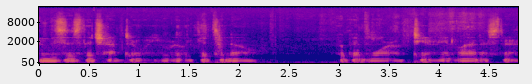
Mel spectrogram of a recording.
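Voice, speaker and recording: A man whispers in a soft-spoken way with vocal fry. He goes at a fairly quick pace. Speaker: ASMR creator. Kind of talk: book review, ASMR. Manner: soft-spoken, whispered.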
